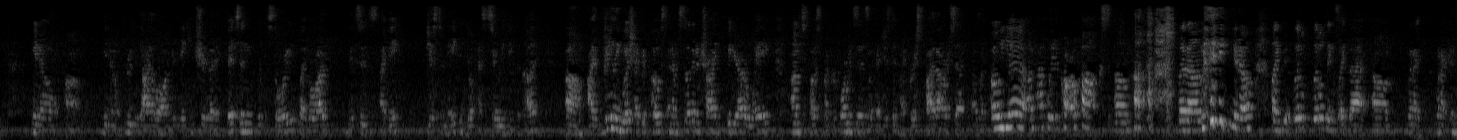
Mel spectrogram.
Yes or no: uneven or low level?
yes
